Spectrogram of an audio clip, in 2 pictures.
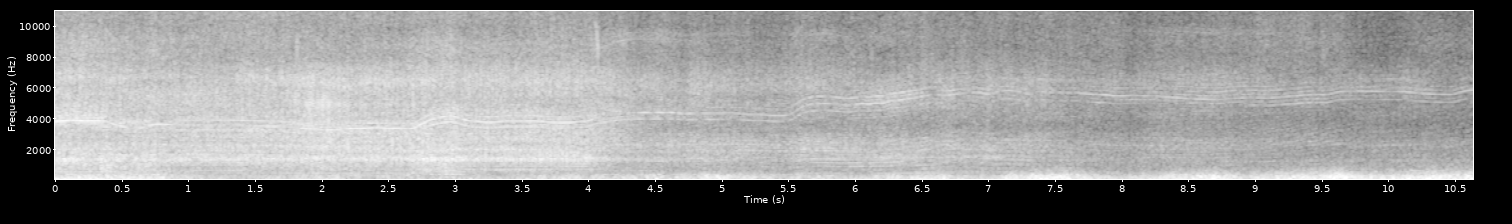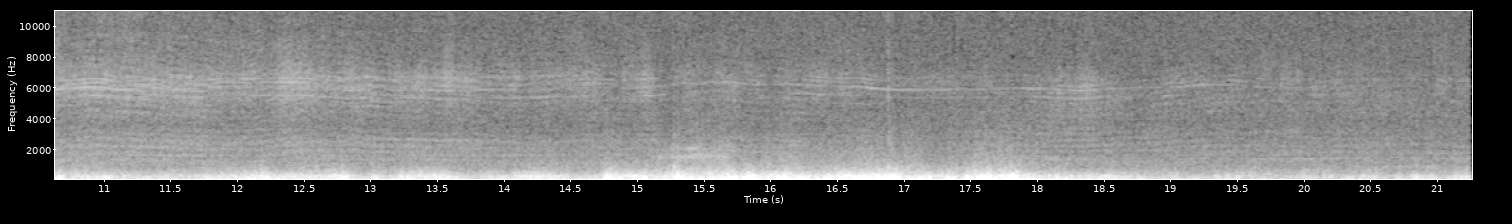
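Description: Electric motor and propeller of a small foam RC F4U Corsair whining at high throttle close by for the first few seconds after launch. The whine then fades to a faint, thin high tone as the plane flies off, over gusty wind rumble on the microphone.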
